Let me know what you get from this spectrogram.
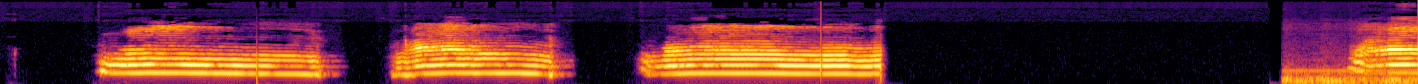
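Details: Three clear, level meows from a kitten in quick succession, then silence before a fourth rising meow begins amid a burst of noise.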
